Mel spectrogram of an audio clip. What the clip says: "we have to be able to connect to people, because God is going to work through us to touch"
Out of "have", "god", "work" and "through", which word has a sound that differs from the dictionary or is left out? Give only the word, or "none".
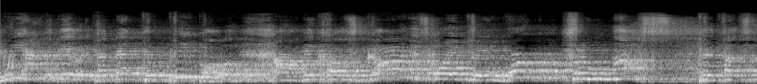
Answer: have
